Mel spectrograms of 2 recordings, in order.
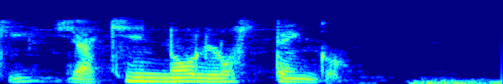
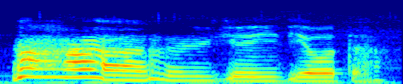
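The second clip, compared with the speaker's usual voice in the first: exasperated outcry; 3 semitones higher, 9 dB louder, much slower than usual. Real, not acted. Gamer scolding themself over the lost block, exasperated outcry. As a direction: cry out loudly in self-reproach, then come down. Blames self after losing block.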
